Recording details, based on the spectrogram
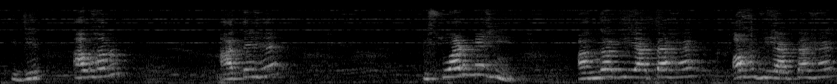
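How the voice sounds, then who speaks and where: A high-pitched woman teaching children, speaking slowly and deliberately. She repeats each key term and asks questions she answers herself. Her voice rings in an echoey room, with faint ambience behind. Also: fairly bright tone. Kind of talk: Hindi grammar lesson for children.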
